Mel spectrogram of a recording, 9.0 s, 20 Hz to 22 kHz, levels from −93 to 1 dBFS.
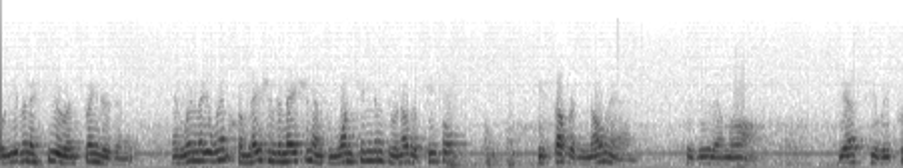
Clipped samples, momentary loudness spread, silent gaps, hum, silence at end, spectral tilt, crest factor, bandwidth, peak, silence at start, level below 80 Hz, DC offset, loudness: under 0.1%; 18 LU; none; none; 0 s; -11 dB/octave; 14 dB; 5.4 kHz; -10 dBFS; 0 s; -50 dBFS; 0.3%; -25 LUFS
